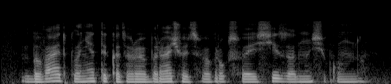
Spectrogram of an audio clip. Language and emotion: Russian, neutral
